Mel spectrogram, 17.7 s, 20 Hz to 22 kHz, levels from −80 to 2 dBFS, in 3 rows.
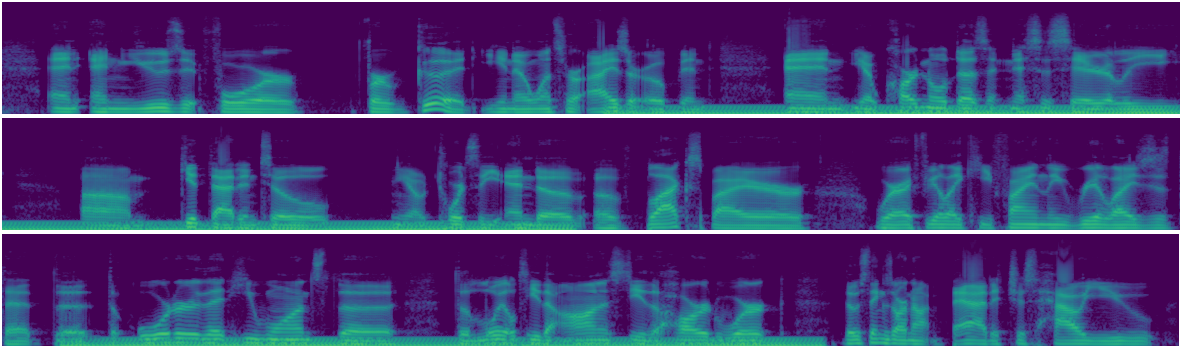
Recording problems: electrical hum; noticeable; from 3 to 9 s and from 12 to 16 s; 50 Hz, 15 dB below the speech
uneven, jittery; strongly; from 1.5 to 17 s

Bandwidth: 18 kHz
